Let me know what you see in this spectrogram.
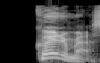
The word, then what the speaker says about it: Quatermass: I feel like I'm be the pedant here, but it's Quatermass, I believe. – Quatermass, sorry. Dr. Quatermass.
